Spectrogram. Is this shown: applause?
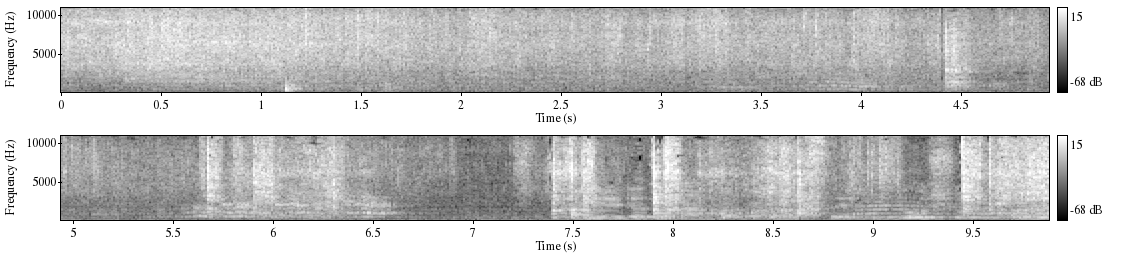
no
